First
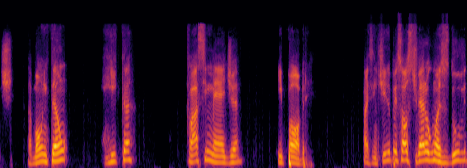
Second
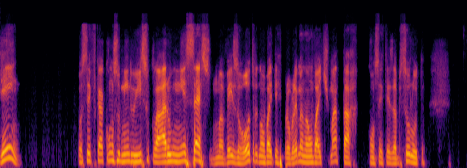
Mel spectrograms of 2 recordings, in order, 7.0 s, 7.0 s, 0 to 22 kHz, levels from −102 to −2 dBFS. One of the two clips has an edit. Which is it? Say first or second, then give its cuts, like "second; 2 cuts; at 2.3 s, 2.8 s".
first; 1 cut; at 1.4 s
